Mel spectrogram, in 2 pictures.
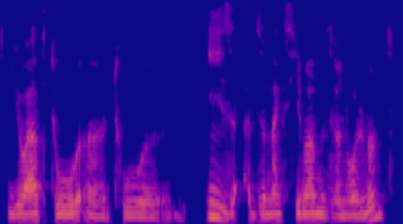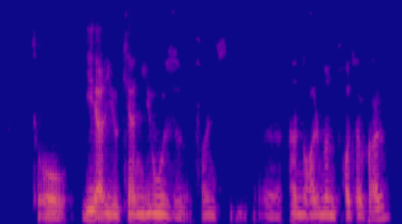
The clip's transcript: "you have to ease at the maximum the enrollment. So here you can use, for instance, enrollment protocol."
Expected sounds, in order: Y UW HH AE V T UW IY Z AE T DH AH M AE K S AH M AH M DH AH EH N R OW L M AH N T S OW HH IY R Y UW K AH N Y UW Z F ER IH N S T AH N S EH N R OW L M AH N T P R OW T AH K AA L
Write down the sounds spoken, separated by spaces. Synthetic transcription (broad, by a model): Y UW HH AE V T UW IY Z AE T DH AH M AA K S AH M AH M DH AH EH N R OW L M AH N T S OW HH IY R Y UW K AH N Y UW Z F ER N T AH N N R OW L M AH N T P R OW T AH K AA L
